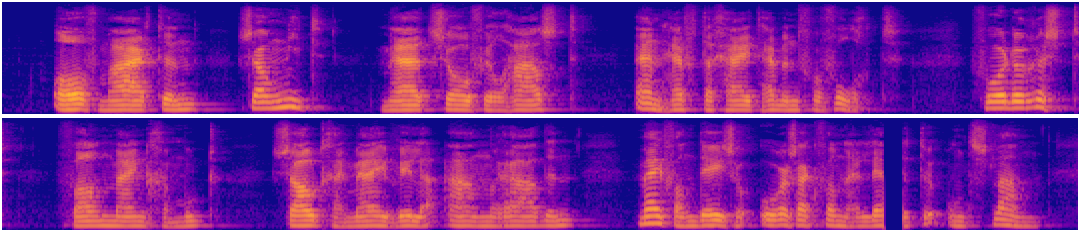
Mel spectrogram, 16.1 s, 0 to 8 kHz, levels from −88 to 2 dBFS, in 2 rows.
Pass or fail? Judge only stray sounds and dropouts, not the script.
fail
